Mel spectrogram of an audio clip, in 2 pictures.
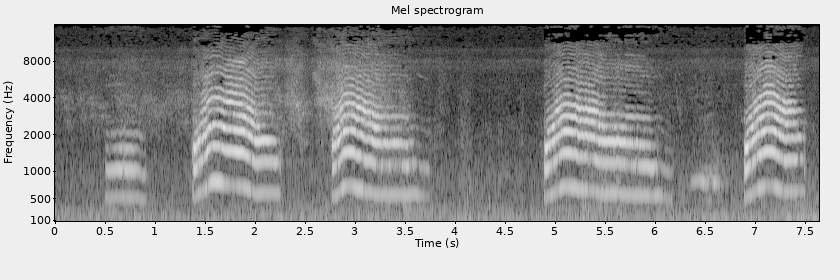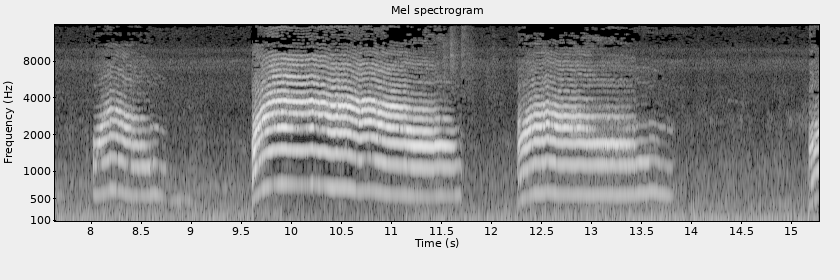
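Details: Domestic cats, more than one, angry with each other at home: a run of about eight loud, strained meows, most rising then falling, one long wavering wail near the middle, separated by short quiet gaps.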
